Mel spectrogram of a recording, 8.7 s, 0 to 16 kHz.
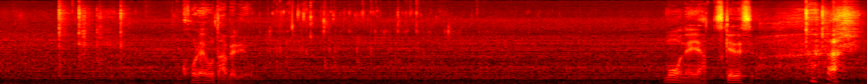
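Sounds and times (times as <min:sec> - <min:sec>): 
speech: 0:01.9 - 0:02.8, 0:06.6 - 0:08.6
water pouring and splashing back into a pot from lifted spaghetti: 0:02.6 - 0:04.8.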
